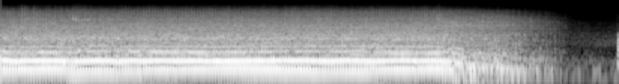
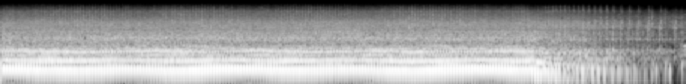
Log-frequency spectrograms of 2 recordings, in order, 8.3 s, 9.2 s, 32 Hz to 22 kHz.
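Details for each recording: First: Toro Recycler XT675 mower with Kohler engine: steady drone for six seconds, then revs sag and it dies. Fuel starvation means fuel fills the carburetor bowl too slowly, so it stalls after a bit. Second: Toro Recycler XT675 mower with Kohler engine, after replacing a collapsed fuel line: runs smoothly and evenly at a steady speed for seven seconds, then winds down as it shuts off. It now starts and runs great.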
